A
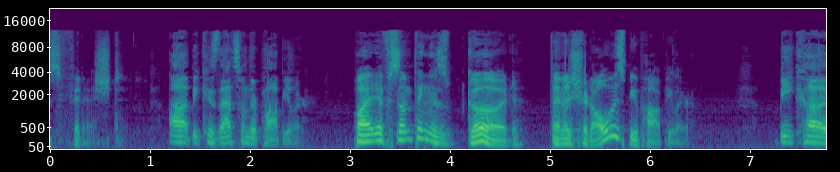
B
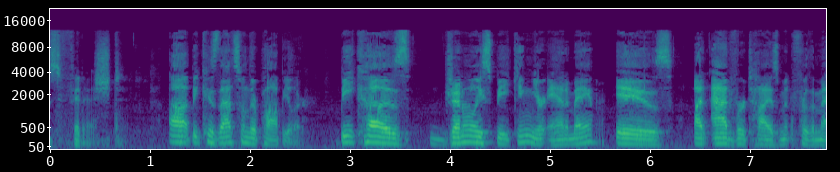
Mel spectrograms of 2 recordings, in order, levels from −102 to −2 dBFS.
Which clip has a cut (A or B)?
B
